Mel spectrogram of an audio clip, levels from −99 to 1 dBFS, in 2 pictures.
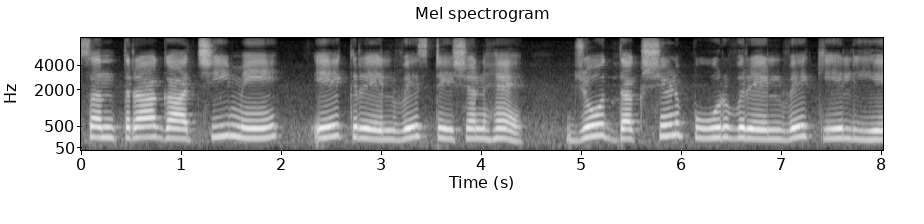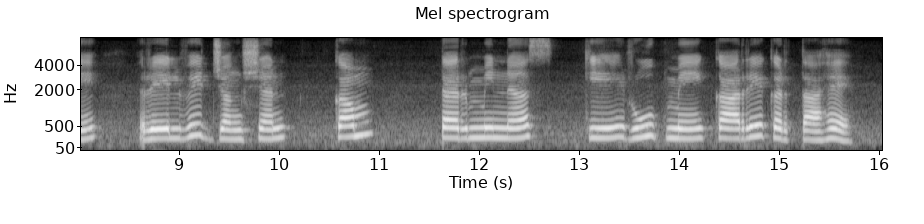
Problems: constant background noise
